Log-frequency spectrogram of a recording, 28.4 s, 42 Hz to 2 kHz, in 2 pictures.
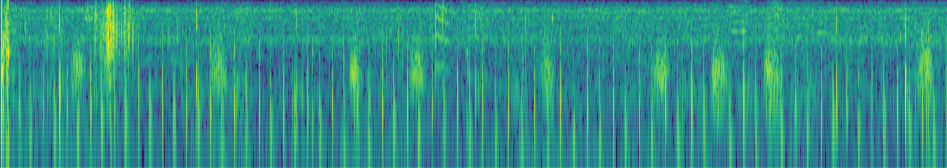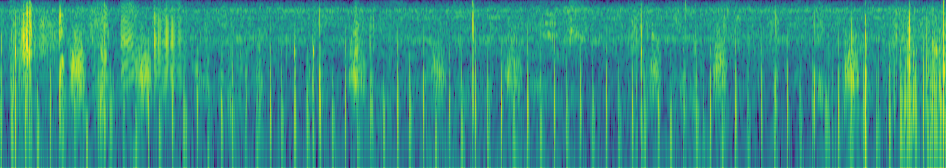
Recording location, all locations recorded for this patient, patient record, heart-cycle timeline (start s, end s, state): aortic valve (AV)
aortic valve (AV)+mitral valve (MV)
#Age: Infant
#Sex: Female
#Height: 49.0 cm
#Weight: 4.6 kg
#Pregnancy status: False
#Murmur: Absent
#Murmur locations: nan
#Most audible location: nan
#Systolic murmur timing: nan
#Systolic murmur shape: nan
#Systolic murmur grading: nan
#Systolic murmur pitch: nan
#Systolic murmur quality: nan
#Diastolic murmur timing: nan
#Diastolic murmur shape: nan
#Diastolic murmur grading: nan
#Diastolic murmur pitch: nan
#Diastolic murmur quality: nan
#Outcome: Normal
#Campaign: 2014 screening campaign
0.00	3.32	unannotated
3.32	3.37	S1
3.37	3.51	systole
3.51	3.55	S2
3.55	3.68	diastole
3.68	3.73	S1
3.73	3.88	systole
3.88	3.92	S2
3.92	4.04	diastole
4.04	4.09	S1
4.09	4.24	systole
4.24	4.28	S2
4.28	4.41	diastole
4.41	4.47	S1
4.47	4.60	systole
4.60	4.64	S2
4.64	4.78	diastole
4.78	4.83	S1
4.83	4.97	systole
4.97	5.01	S2
5.01	5.15	diastole
5.15	5.20	S1
5.20	5.34	systole
5.34	5.38	S2
5.38	5.52	diastole
5.52	5.57	S1
5.57	5.73	systole
5.73	5.77	S2
5.77	5.90	diastole
5.90	28.40	unannotated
